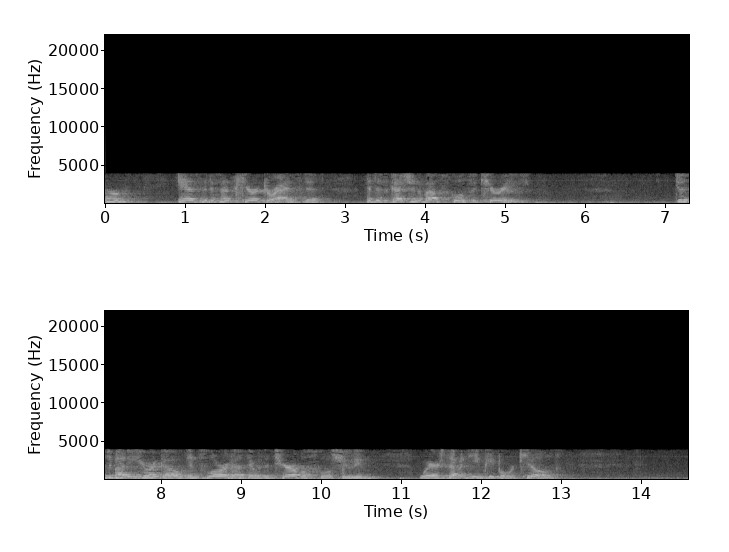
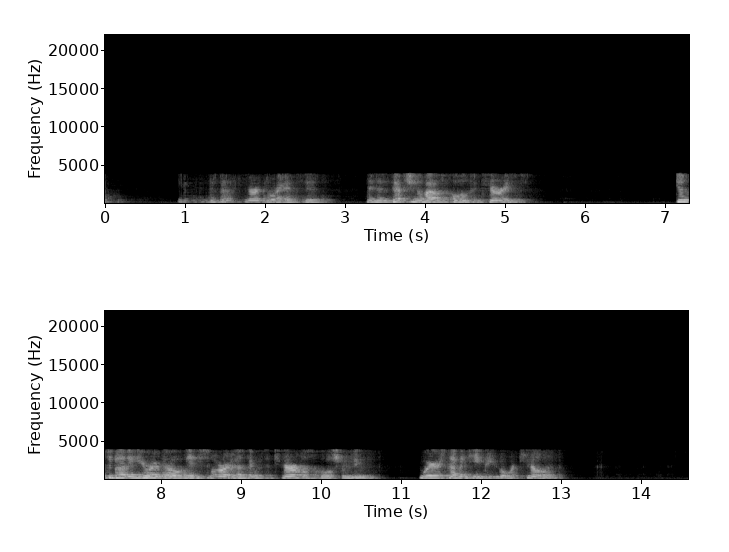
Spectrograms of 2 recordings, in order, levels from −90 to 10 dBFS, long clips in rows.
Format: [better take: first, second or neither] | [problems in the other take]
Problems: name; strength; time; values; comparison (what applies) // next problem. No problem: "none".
first | noise reduction (neural mask model DeepFilterNet 3)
